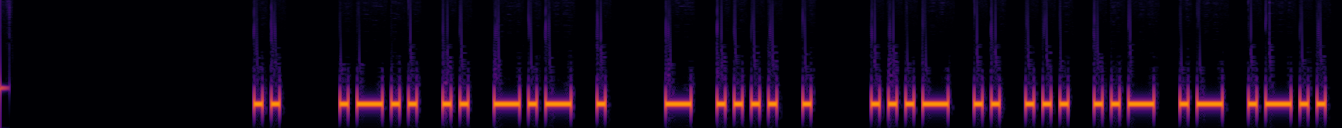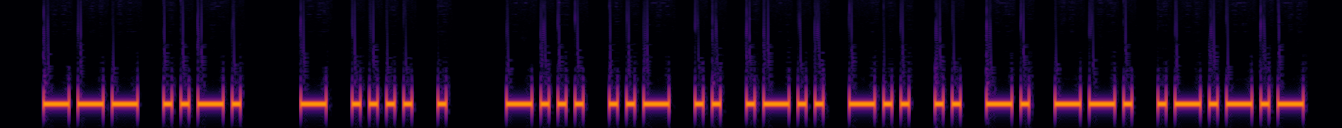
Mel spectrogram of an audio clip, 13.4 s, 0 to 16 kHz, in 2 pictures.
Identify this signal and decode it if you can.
Morse code, heard as a keyed tone, about 28 wpm, 700 Hz. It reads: I LIKE THE VISUAL OF THE BUILDING.
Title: Sentences from Top 1000 Words - Review Part 6 - 28wpm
